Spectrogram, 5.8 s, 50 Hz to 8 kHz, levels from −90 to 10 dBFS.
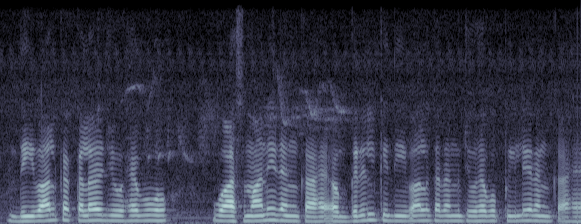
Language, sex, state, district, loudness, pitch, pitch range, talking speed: Hindi, male, Uttar Pradesh, Lalitpur, -19 LUFS, 180 Hz, 175-185 Hz, 260 wpm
